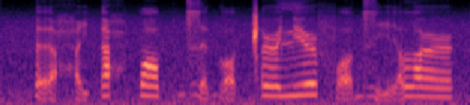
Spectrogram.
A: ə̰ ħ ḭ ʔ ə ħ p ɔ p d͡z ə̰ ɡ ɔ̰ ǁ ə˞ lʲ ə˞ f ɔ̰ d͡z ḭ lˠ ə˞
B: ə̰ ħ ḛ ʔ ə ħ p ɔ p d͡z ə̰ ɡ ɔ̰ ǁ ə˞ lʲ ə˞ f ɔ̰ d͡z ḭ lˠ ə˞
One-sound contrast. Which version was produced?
A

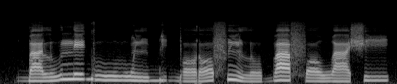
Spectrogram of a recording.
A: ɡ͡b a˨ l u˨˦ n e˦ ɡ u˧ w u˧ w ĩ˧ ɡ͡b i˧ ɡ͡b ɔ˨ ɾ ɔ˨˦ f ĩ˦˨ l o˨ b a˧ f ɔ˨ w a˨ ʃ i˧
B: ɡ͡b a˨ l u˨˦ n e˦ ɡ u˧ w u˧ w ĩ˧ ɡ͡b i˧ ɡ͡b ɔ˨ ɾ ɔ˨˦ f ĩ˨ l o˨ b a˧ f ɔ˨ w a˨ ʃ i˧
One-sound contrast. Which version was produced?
A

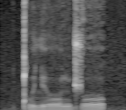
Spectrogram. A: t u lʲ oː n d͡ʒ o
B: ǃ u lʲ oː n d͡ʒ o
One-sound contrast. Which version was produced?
B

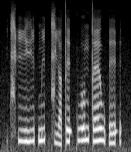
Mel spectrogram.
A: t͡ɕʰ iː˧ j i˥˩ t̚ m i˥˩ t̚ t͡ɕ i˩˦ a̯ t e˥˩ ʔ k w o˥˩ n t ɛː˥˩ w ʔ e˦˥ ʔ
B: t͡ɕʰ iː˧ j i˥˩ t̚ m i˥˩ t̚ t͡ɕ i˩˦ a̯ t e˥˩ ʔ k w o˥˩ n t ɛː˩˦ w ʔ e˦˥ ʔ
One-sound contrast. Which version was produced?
A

